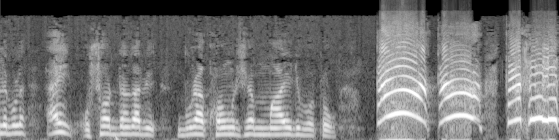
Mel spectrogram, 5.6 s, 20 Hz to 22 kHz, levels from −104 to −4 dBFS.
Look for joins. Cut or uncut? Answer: uncut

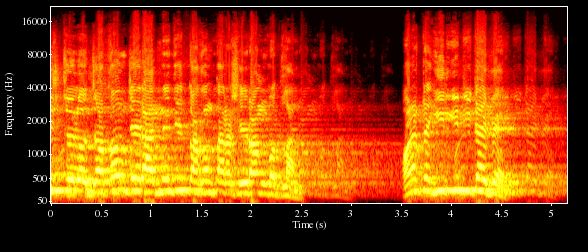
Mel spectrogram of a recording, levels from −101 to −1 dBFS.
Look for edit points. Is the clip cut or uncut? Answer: uncut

